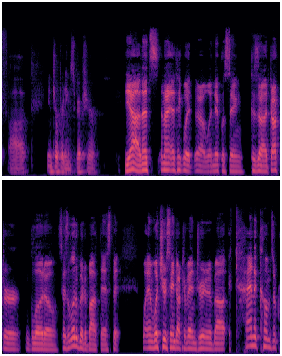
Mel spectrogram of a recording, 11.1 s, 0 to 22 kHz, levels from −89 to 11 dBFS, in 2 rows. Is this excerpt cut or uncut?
uncut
